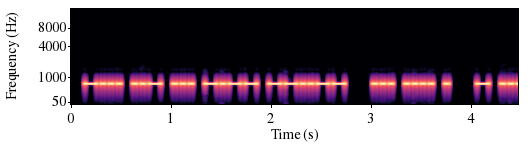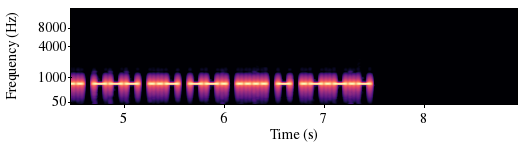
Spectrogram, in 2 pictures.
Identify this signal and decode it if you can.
Morse code, heard as a keyed tone, about 32 wpm, 700 Hz. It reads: BUSY, SHE THOUGHT.
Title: Sentences from Top 1000 Words - Review Part 3 - 30wpm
